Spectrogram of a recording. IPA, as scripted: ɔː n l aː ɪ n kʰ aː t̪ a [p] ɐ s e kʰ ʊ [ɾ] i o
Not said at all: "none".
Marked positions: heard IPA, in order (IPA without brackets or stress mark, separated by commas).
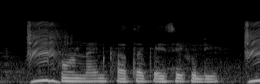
k, l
